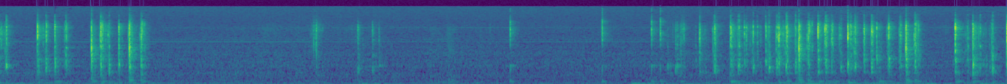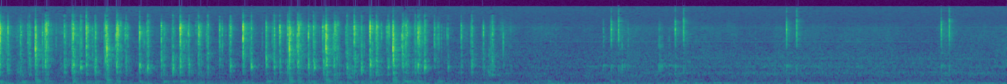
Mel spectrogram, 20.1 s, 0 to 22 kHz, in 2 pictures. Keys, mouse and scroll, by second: 0.0-1.1 typing, 4.9 click, 6.4 click, 6.7-15.2 typing, 16.1 click, 16.7 click, 17.8 click, 19.3 click.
